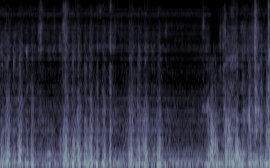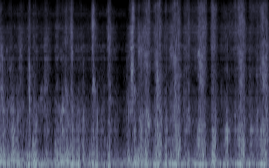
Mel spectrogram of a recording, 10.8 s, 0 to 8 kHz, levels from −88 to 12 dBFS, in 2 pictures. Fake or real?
fake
